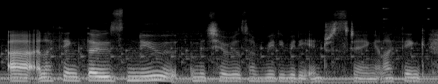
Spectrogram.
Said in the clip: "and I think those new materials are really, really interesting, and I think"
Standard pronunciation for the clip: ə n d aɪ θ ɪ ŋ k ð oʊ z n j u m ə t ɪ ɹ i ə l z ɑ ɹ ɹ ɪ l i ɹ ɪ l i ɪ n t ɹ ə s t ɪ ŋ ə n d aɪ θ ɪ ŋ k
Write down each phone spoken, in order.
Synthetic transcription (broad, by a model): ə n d aɪ θ ɪ ŋ k ð oʊ z n j u m ə t ɪ ɹ i ə l z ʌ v ɹ ɪ l i ɹ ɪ l i ɪ n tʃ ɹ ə s t ɪ ŋ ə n aɪ θ ɪ ŋ k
